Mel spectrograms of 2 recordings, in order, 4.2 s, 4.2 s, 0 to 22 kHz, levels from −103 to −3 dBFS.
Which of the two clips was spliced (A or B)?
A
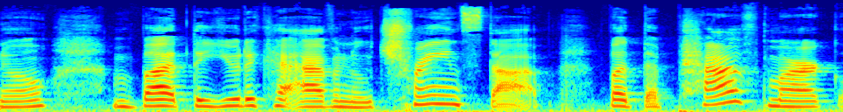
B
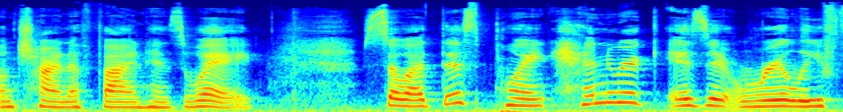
B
